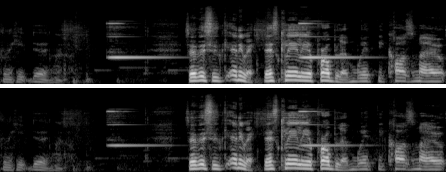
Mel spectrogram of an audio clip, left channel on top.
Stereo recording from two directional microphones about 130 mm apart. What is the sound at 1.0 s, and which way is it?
Doorbell, 30° left (ahead or behind).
